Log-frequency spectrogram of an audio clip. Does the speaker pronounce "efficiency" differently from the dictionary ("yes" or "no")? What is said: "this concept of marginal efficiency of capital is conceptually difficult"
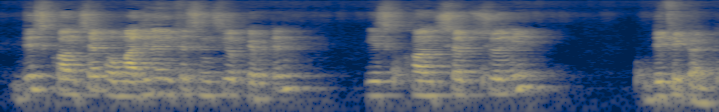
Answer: yes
